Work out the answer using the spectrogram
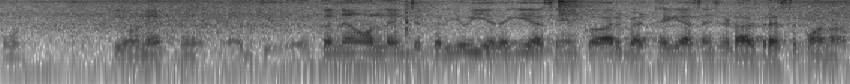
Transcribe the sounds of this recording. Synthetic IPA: oːn | keonẽːpʰoː | kənãːɔːnlaːɪnt͡ʃəkːəɾjoieːd̪ɛːkiəsẽːkaːɾbɛːʈʰeːɡeːsẽːʃʰəɽaːɖɾɛːspaːɽ̃ɳãː

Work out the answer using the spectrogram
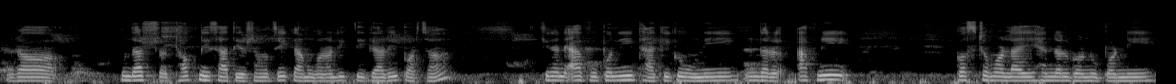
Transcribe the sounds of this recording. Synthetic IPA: rʌ | und̪art̪ʰʌknesat̪ʰiʌɾusʌŋɡʌt͡saĩkamɡʌrnʌlikt̪iɡaɾʌjpʌrt͡sʰʌ | kinʌneʔapʰupʌnit̪ʰakekoɦuniund̪arapʰne | kʌsʈʌmʌrlajɦaɳɖʌlɡʌrnupʌrne

